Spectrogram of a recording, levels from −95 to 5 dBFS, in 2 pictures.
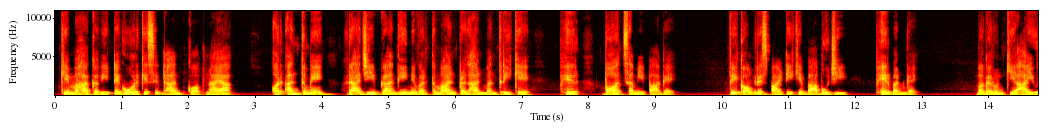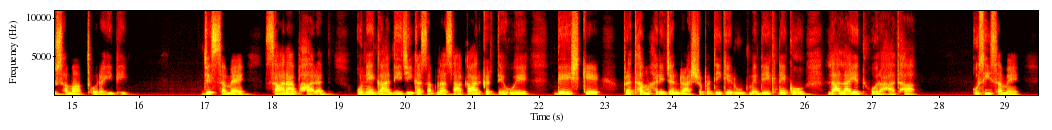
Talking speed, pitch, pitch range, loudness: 130 wpm, 120 Hz, 110-130 Hz, -19 LUFS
